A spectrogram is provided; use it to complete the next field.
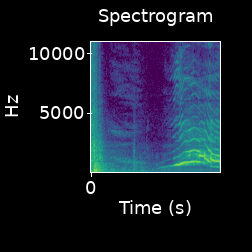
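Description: A paper cutter chops down with one sharp, heavy thunk, used to fake chopping sounds to scare tourists. After a short lull, a rising, whining tonal squeal follows and holds to the end.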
